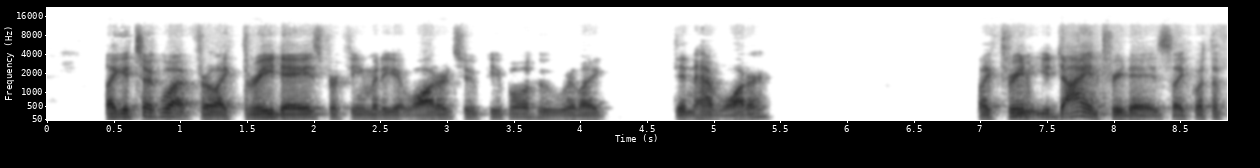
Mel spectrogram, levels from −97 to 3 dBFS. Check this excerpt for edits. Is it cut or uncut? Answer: uncut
